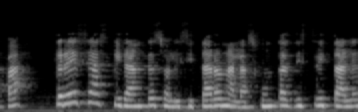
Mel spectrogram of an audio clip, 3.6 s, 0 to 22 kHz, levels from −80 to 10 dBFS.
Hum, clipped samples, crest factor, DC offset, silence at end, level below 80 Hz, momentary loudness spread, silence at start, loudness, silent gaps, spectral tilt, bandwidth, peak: none; under 0.1%; 16 dB; under 0.1%; 0 s; -52 dBFS; 6 LU; 0 s; -21 LUFS; none; -6.5 dB/octave; 6.6 kHz; -4 dBFS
